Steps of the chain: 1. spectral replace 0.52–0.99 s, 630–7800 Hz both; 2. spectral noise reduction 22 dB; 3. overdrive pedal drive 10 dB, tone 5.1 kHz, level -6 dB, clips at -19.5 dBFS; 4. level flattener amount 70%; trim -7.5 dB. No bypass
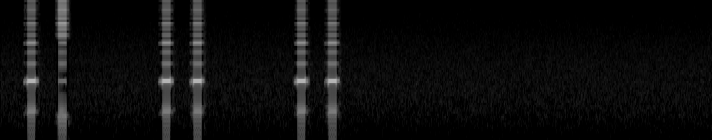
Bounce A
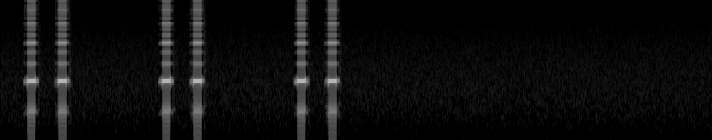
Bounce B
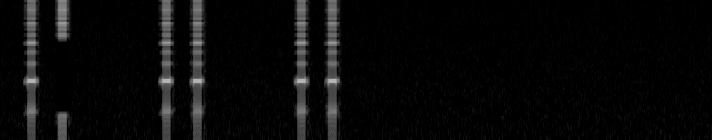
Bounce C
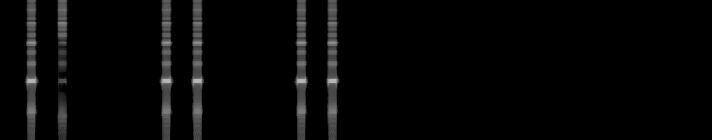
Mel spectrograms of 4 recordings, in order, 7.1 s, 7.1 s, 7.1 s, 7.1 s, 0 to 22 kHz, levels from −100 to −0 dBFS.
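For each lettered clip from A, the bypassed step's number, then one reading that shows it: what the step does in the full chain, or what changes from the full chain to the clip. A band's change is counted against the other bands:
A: 1, crest factor change -1.5 dB; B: 3, crest factor change +3.5 dB; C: 4, crest factor change -2.0 dB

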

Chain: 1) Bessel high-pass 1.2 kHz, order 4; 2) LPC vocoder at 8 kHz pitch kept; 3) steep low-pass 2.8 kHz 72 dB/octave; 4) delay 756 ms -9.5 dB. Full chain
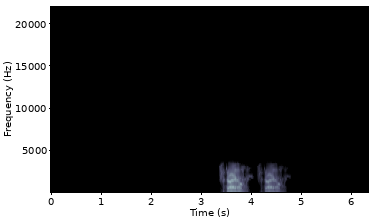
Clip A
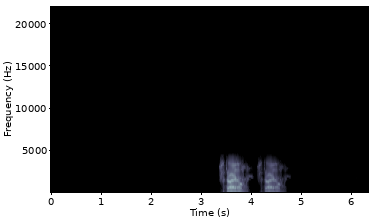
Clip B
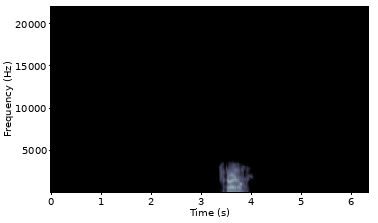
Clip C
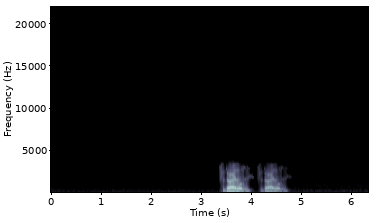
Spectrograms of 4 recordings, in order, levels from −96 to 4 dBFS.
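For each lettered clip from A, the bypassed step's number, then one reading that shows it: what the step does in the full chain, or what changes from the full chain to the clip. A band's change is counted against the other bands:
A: 3, momentary loudness spread change +3 LU; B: 4, momentary loudness spread change -4 LU; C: 1, 2 kHz band -12.5 dB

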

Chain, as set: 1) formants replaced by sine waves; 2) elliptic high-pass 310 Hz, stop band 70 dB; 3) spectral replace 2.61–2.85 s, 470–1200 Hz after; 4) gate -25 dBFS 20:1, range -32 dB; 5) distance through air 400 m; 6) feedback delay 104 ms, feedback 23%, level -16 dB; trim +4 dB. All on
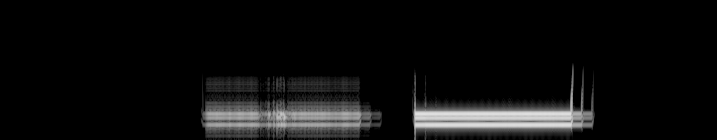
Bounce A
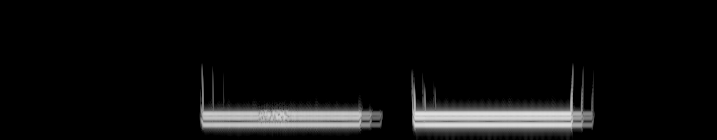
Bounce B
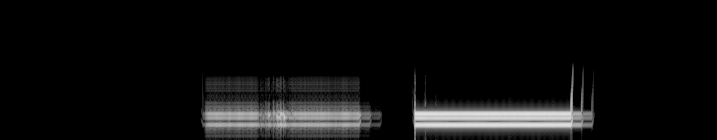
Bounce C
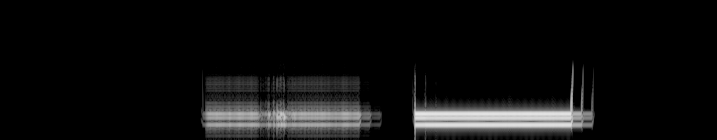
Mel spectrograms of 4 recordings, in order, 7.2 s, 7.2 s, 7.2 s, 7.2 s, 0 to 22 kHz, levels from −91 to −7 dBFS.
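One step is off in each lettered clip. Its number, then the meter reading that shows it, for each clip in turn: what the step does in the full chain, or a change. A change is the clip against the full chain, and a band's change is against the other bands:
4, momentary loudness spread change -9 LU; 2, momentary loudness spread change -1 LU; 5, loudness change +1.5 LU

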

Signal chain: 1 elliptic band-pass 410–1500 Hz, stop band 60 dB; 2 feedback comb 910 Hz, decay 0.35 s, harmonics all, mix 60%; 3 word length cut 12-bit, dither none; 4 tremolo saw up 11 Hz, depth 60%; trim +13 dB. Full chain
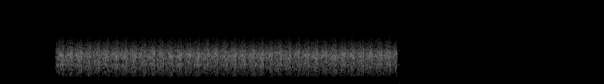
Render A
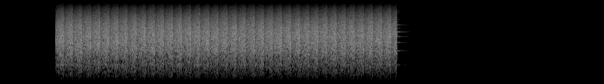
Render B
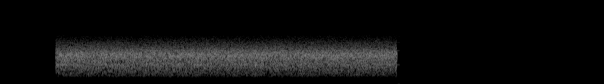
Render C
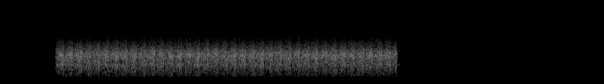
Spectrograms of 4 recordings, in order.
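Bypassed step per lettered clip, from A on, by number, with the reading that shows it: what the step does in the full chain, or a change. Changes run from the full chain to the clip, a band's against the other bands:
1, 1 kHz band -36.0 dB; 4, crest factor change -2.0 dB; 3, distortion -27 dB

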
